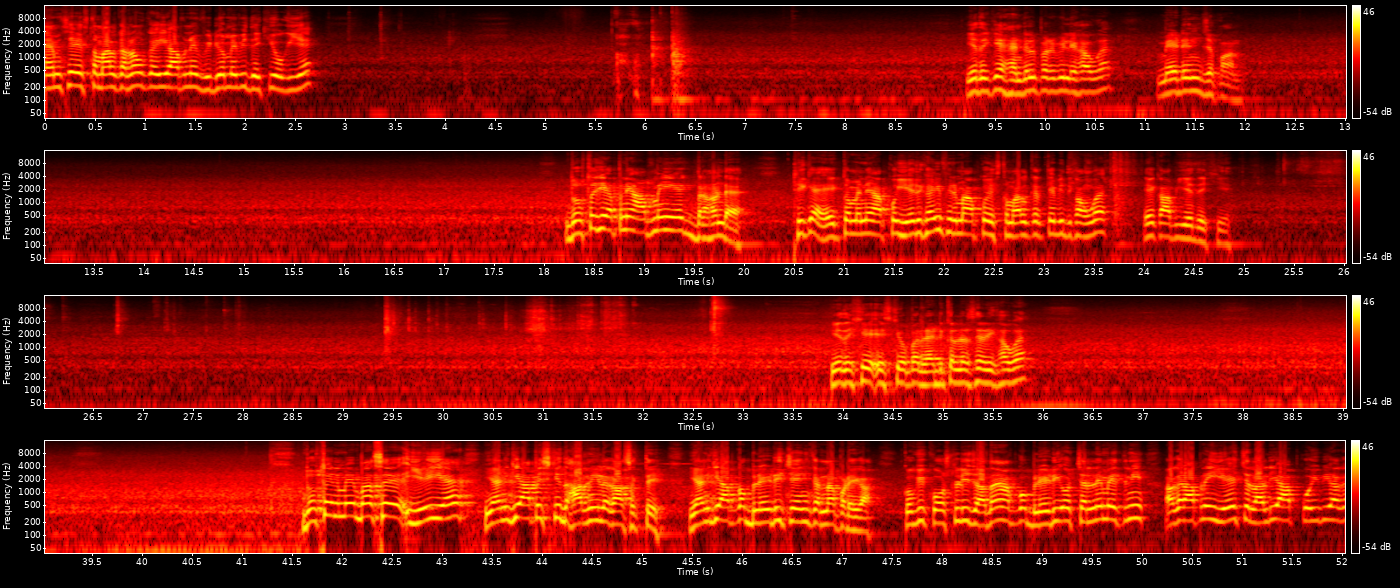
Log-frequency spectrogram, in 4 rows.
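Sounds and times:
background hum and hiss: 0:00.0 - 0:52.0.

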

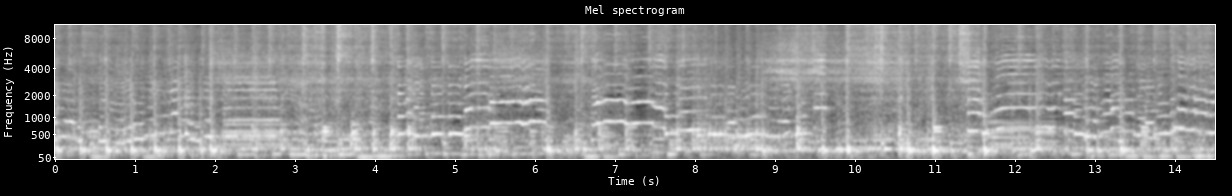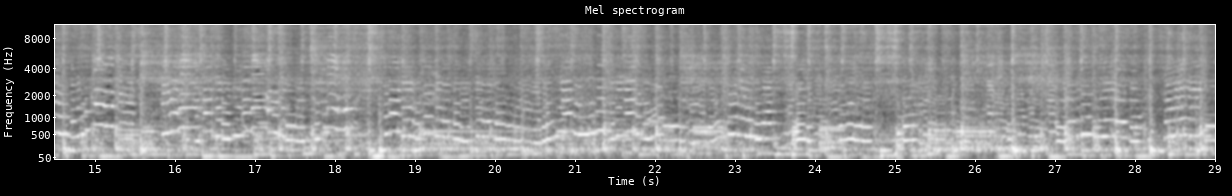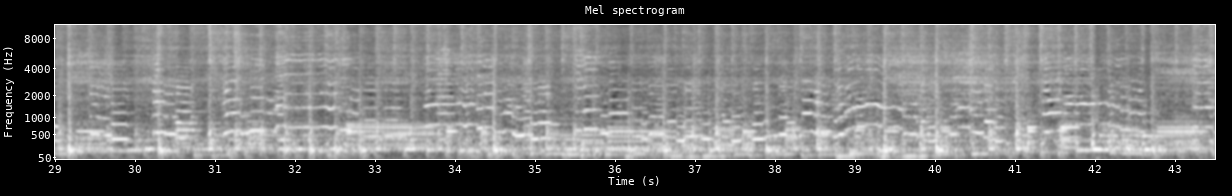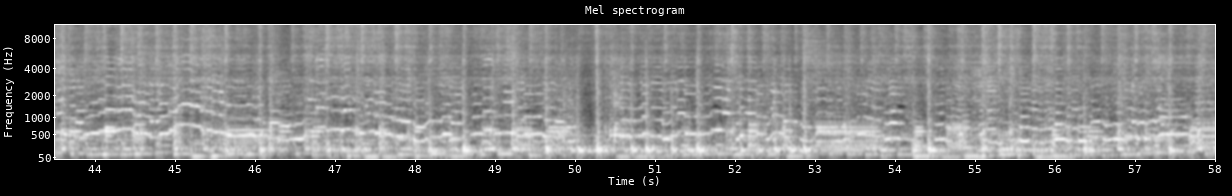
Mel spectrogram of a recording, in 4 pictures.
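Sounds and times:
bass: 0:00.0 - 0:58.0
drum kit: 0:00.0 - 0:58.0
saxophone solo: 0:00.0 - 0:58.0.

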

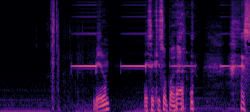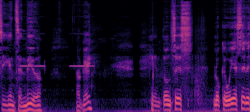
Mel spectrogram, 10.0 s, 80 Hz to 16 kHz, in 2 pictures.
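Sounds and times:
car engine idling: 0:00.0 - 0:10.0
electronic warning beep: 0:01.4 - 0:06.9.

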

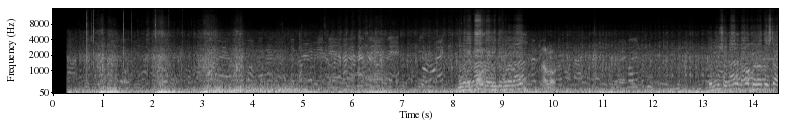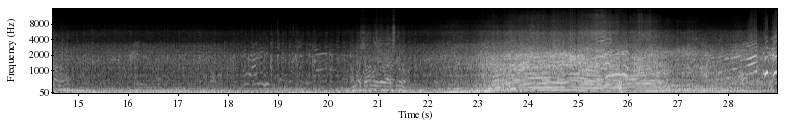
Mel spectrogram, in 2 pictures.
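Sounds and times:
faint voices: 0:00.3 - 0:22.6, 0:24.3 - 0:28.9
car engines revving: 0:00.3 - 0:28.9.

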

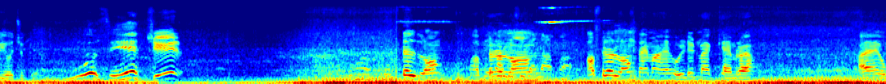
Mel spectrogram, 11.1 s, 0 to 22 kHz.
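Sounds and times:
auto-rickshaw engine rumble: 0:00.0 - 0:11.0
road noise: 0:00.0 - 0:11.0.

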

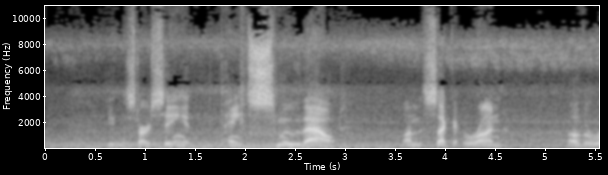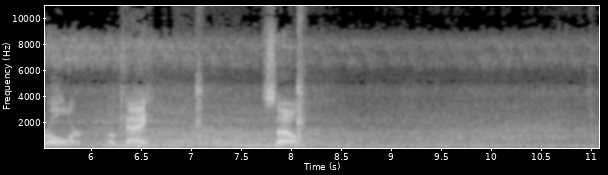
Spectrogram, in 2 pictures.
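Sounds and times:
outdoor hiss: 0:00.0 - 0:11.0.

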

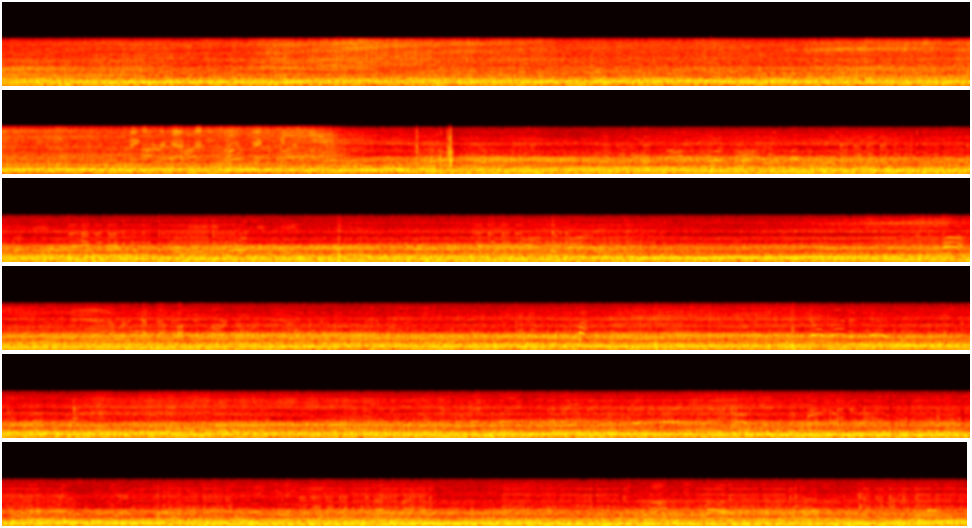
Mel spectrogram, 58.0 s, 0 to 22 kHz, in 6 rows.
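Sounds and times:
race car engines: 0:00.0 - 0:58.0
voices: 0:00.0 - 0:58.0.

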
